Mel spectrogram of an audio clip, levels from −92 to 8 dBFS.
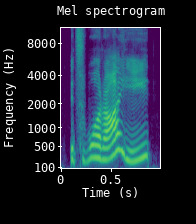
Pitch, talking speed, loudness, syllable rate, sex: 260 Hz, 240 wpm, -15 LUFS, 5.3 syllables/s, female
